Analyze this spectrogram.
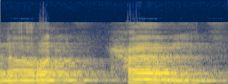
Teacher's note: نا الف مدہ ہے، 2 حرکات لمبا ہے، را پر ہے، تنوین کے بعد ہا آنے کی وجہ سے اظہار ہے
